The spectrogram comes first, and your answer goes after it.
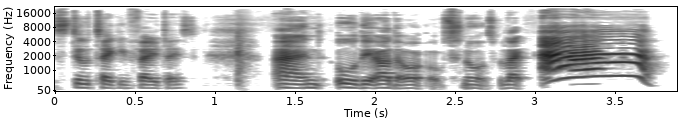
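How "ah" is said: very high, loud shriek; high, loud scream of fright; cartoon scream. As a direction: scream like a terrified cartoon captain. All Octonauts screaming.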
